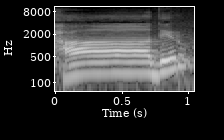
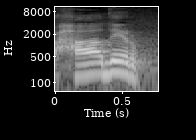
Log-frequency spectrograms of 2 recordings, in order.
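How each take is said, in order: First: The word is stretched out longer. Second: The word is said short and plain.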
